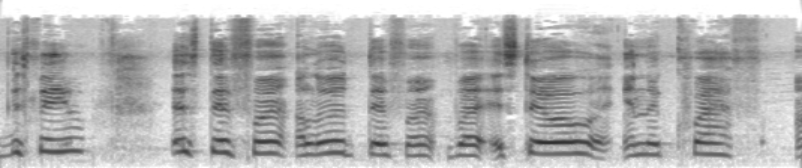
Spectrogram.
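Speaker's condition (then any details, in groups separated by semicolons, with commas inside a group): Speech impairment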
